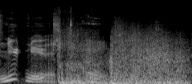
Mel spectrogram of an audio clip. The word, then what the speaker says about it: nutnut: Do you think nutnut who in Danish is about him all the time? He's pronounced noot noot. But if he had considered how us English speakers were going to say his name, I think he knows the joke.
